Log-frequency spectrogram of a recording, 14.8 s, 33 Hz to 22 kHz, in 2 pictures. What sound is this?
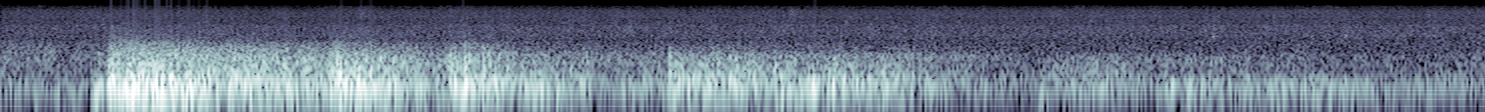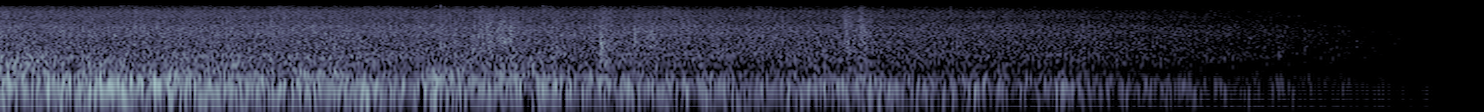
NYC Rain 4 E- thunder rumble.
NYC Rain Storm; Some traffic noise in background. Rain on street, plants, exterior home. Thunder Rumble.
Thunder, NYC, Rain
